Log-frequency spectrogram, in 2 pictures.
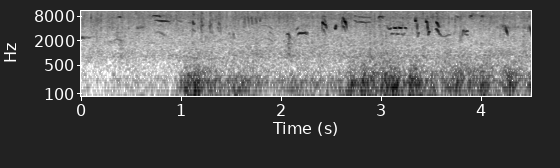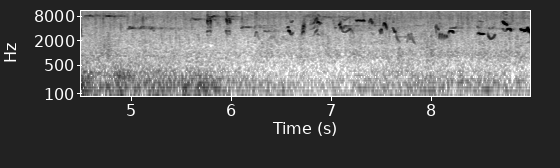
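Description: Wind gusts across an open hillside.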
